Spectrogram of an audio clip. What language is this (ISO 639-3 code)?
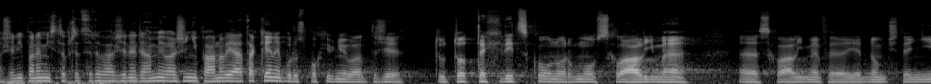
ces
